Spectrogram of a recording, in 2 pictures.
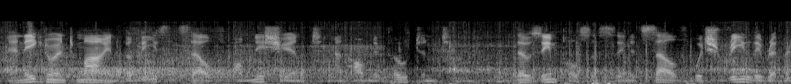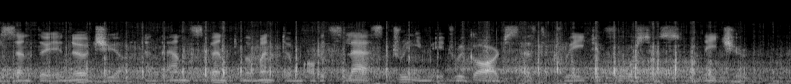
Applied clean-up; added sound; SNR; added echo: none; Skateboard; 3 dB; none.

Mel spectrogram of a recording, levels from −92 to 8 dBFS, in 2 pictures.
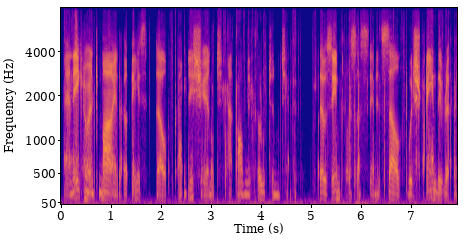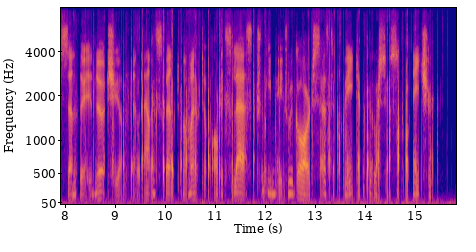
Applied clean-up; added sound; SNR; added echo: neural diffusion model UNIVERSE++.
